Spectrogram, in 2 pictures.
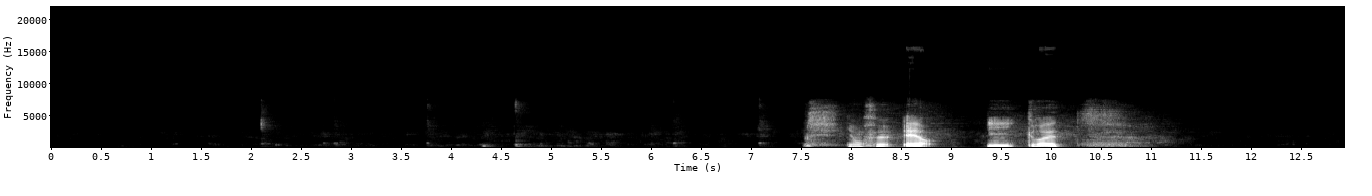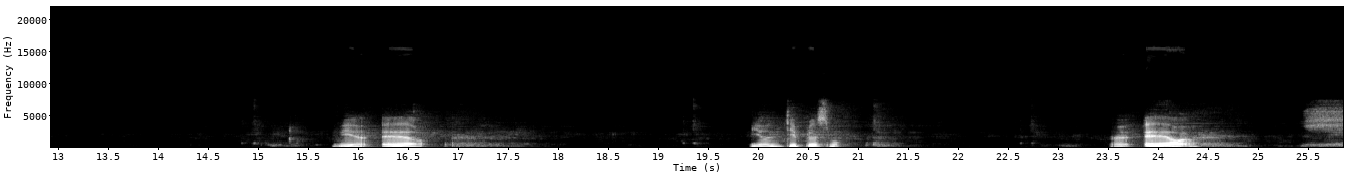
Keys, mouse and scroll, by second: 2.9-4.7 drag, 4.7 KP_3, 5.4-6.1 scroll down 3, 6.1 scroll down 1, 6.2-8.4 drag, 8.4 r, 15.9 r, 20.0-21.6 drag, 21.6 s, 23.5 r.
